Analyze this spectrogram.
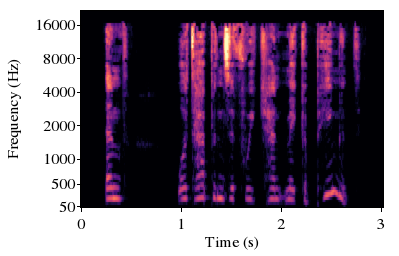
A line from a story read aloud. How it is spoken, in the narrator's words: Malina asks, her voice barely a whisper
